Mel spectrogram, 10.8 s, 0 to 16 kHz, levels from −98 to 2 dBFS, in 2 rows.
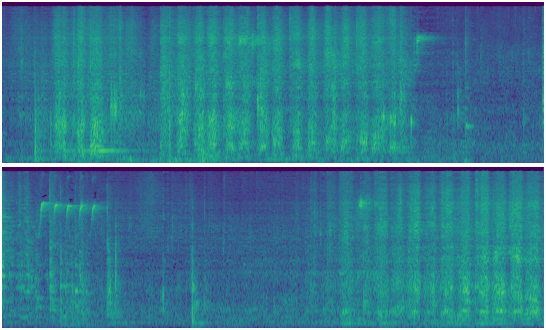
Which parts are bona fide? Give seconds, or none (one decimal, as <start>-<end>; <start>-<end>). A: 4.7-6.4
